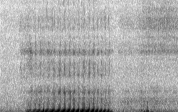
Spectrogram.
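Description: One long, low rumbling snore on an in-breath, then a faint short snort; ordinary snoring in a sleeping dog.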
